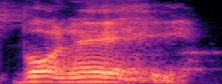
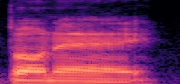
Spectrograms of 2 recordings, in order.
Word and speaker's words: Bonnet: it's just stupid name but it's french and so it's bonnie really yeah there there was a gentleman that actually did a video and he was pronouncing it bonnet yeah but i don't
